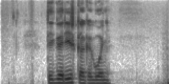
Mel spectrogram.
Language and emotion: Russian, neutral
